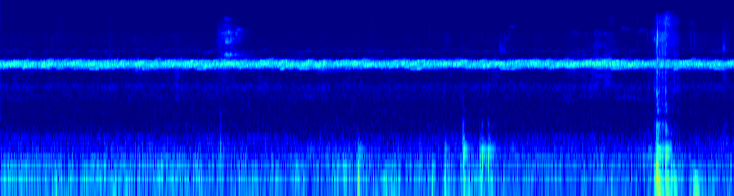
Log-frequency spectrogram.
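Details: Out back at a blueberry farm, spring peepers keep up a steady piercing high-pitched drone of overlapping peeps; faint low rumble underneath, scattered small taps and one louder knock late on.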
